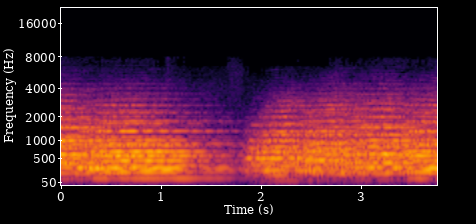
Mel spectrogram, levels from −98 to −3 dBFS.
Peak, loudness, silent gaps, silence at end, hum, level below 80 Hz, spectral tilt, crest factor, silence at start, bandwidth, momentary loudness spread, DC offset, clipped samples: -10 dBFS; -24 LUFS; none; 0 s; none; -70 dBFS; -5 dB/octave; 14 dB; 0 s; 5.8 kHz; 14 LU; under 0.1%; under 0.1%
